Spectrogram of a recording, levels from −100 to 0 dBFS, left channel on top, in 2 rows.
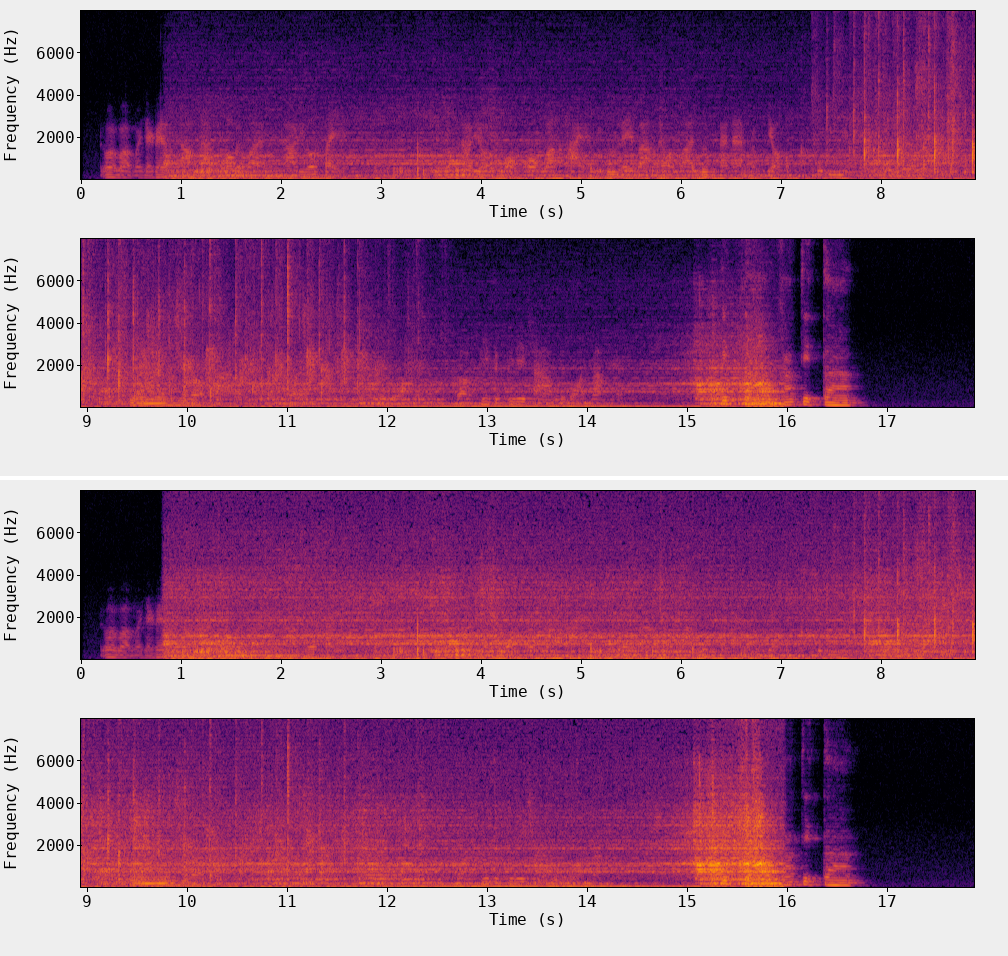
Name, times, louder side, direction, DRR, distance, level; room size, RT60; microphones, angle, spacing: voice 1, 0.2-2.8 3.5-8.3 9.5-14.4, left 3 dB, 75° left, 1.9 m, -44 dB
sound 1, 0.8-16.0, right 6 dB, 85° right, 0.6 m, -34 dB
Applause, 7.2-12.8, left 1 dB, 10° left, 0.8 m, -39 dB
voice 2, 9.4-10.1 15.3-16.6, equal, 55° left, 1.2 m, -35 dB
17.0 x 7.6 x 3.6 m
head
